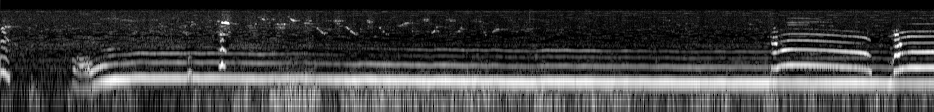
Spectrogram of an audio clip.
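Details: Six-week-old German Shepherd puppies howl along with a human friend, 'singing the blues': one long, steady, drawn-out howl with a strong clear tone and a slight waver, then short rising yips breaking in near the end.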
